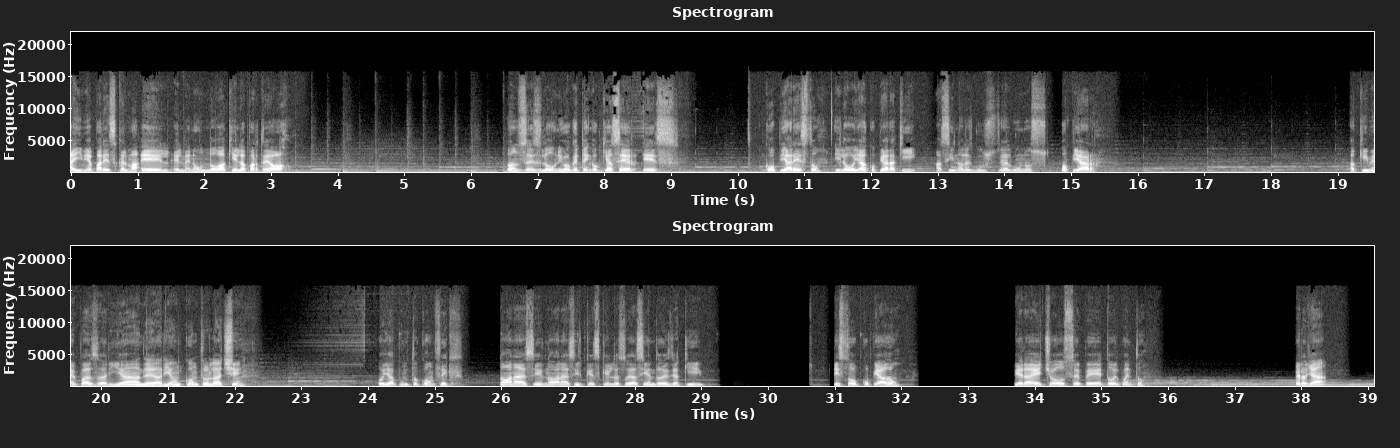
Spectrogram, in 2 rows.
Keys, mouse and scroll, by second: 22.1 ctrl+h.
